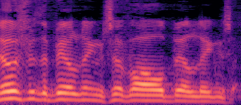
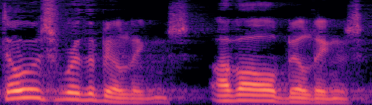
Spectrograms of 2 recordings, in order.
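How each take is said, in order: First: "those" hit louder, falling at the end; stress on those. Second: Said in the usual way. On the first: Shown as a demonstration. Lecturer restating his point to the audience, stressing "those". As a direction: lean hard on "those" to drive the point home. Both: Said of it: "I would argue".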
